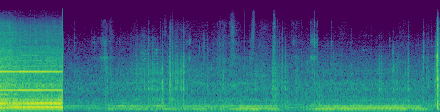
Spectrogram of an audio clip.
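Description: Hyundai Genesis Coupe engine just started, running loud with a steady high whine, then cutting off abruptly about a second in. After that the engine idles quietly, heard from inside the cabin.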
